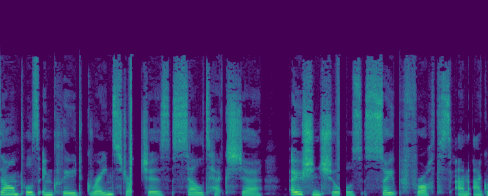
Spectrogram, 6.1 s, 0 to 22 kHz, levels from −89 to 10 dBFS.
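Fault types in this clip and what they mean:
Wireless microphone squelch dropout: the FM radio link fades until the receiver's squelch mutes the output. Here the speech cuts to near silence twice, for about 129 ms from 1.6 s and about 93 ms from 4.19 s, with a brief rise of hiss around each gap.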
